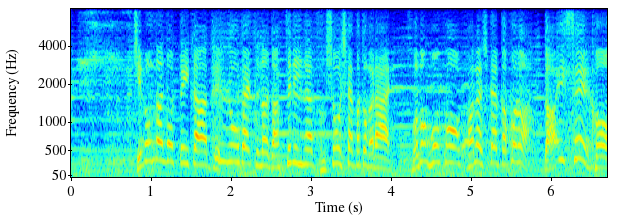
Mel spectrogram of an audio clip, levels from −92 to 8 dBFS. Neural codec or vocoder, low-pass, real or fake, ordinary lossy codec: codec, 16 kHz, 0.5 kbps, FunCodec, trained on Chinese and English, 25 frames a second; none; fake; none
